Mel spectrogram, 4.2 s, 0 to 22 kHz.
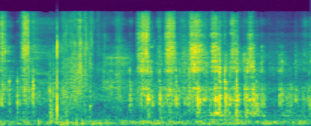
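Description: Cloth work glove rubbing and scraping on the plastic oil filter housing cap of a 2016 Dodge Grand Caravan as the cap is worked by hand, in short uneven strokes with a few sharp clicks.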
